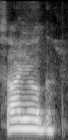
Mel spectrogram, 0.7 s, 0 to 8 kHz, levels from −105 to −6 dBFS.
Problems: background sounds at intervals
